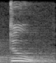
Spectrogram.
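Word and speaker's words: two: Like टू, तो यहाँ पर W जो है ये साइलेंट है.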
